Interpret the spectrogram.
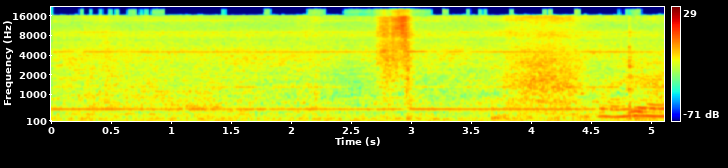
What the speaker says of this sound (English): What I'm going to do is just quickly hoover this top out.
